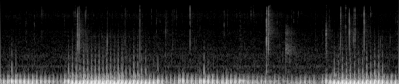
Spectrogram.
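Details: Rumbling cat purr rising and falling in three swells over a few seconds, accompanied by sizzling, popping fireplace crackles.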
